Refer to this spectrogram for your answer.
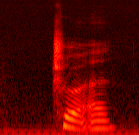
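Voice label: "chun", third tone, Chinese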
